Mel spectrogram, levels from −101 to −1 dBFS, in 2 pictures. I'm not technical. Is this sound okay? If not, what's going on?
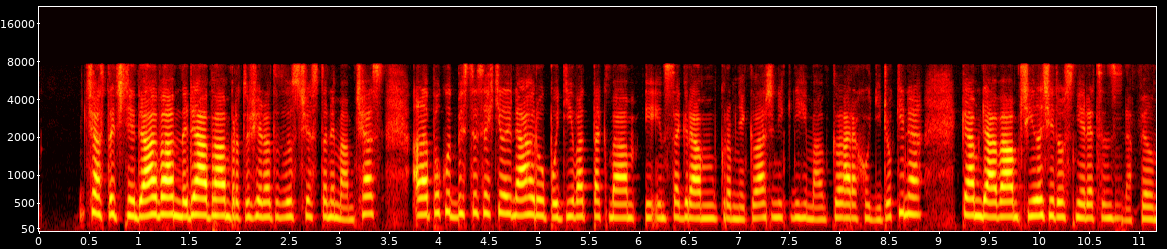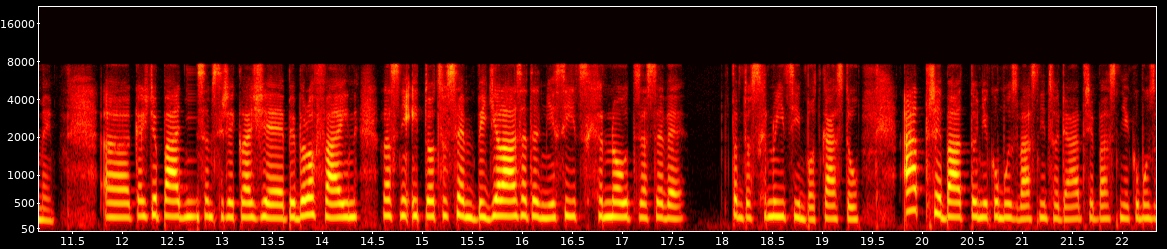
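No. This is a phone or internet call, and small pieces of the sound got lost on the way.

There are three moments of short concealed packet loss, at 0.82, 1.74 and 3.39 seconds. The second comes just before "protože na to dost". The third falls between "to dost často nemám" and "ale pokud byste se". In each, a few hundredths of a second never arrived. The receiving end filled the hole by stretching the last sound, so you hear a tiny smear or wobble.

Between 8.0 and 8.8 seconds there are scattered short gaps. This is after "knihy mám" and before "kam dávám příležitostně". About three separate tiny pieces went missing there. Each was patched the same way, so the sound has small hiccups rather than one clear break.

There are also two bursts of packet loss, at 10.77 and 12.66 seconds. Here a longer chunk went missing, about 60 and 80 thousandths of a second. The receiver held the last sound and let it fade, giving a brief buzz or hiss. 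Then the sound jumps ahead.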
